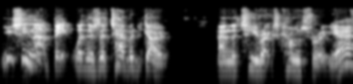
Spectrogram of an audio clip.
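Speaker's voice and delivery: put-on Essex accent. Retelling what Sarah asked John, imitating Sarah's Essex accent. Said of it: "Sarah's got an Essex accent".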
